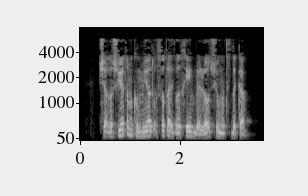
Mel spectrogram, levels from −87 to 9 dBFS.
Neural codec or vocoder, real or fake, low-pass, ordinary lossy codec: none; real; 7.2 kHz; MP3, 24 kbps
